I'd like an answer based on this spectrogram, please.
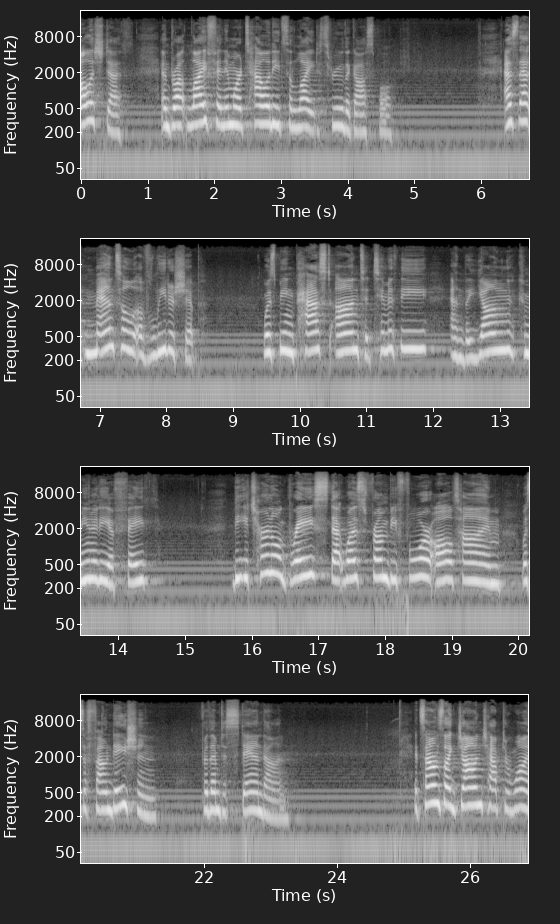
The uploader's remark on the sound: Sermon preached at RCHP on April 3, 2022.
